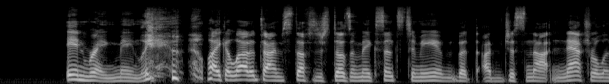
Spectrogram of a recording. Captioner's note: laugh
